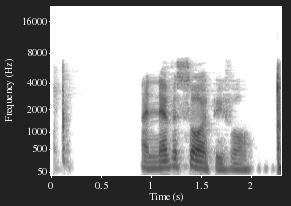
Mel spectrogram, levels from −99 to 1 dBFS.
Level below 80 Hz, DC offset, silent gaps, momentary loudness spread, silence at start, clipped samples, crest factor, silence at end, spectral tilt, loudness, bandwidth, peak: -66 dBFS; under 0.1%; 0.32-0.90 s; 14 LU; 0.1 s; under 0.1%; 26 dB; 0 s; -4.5 dB/octave; -31 LUFS; 7.4 kHz; -6 dBFS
